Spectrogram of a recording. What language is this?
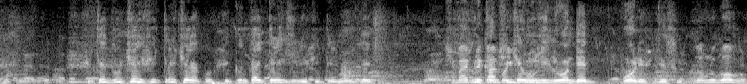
Romanian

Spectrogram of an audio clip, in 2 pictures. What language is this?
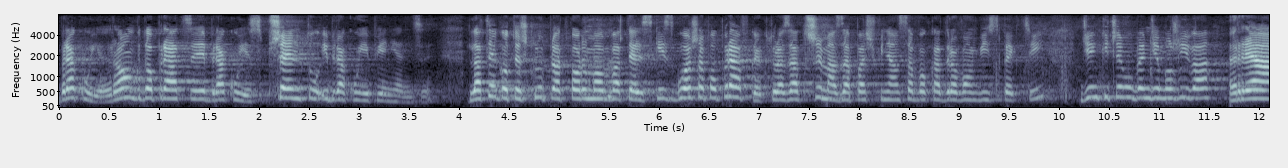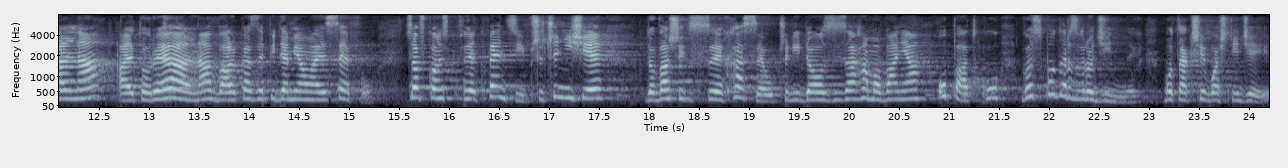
Polish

